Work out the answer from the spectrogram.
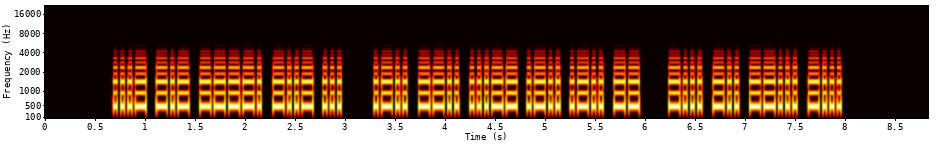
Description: Morse code, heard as a keyed tone, hand-sent with a paddle, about 33 wpm, 470 Hz. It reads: VK9XS LZ3LLM BD7B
